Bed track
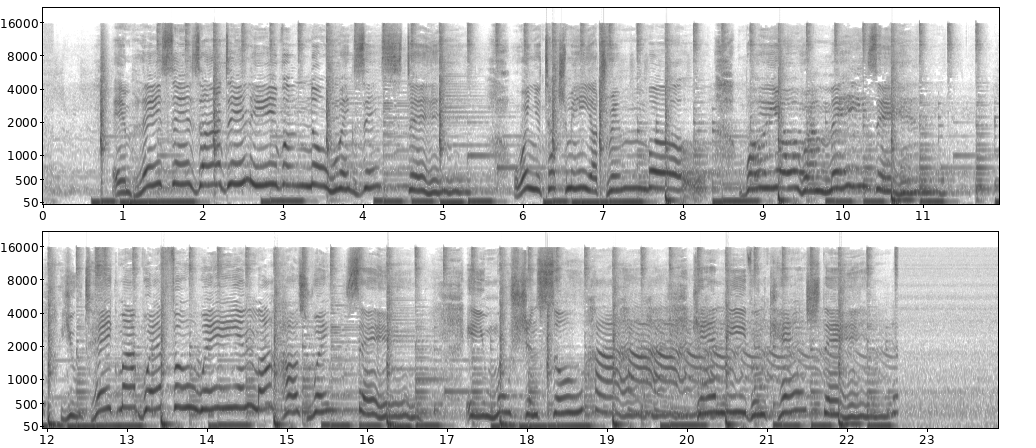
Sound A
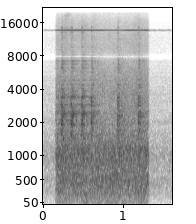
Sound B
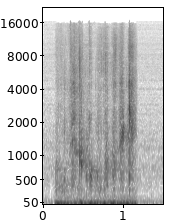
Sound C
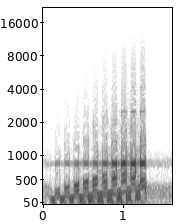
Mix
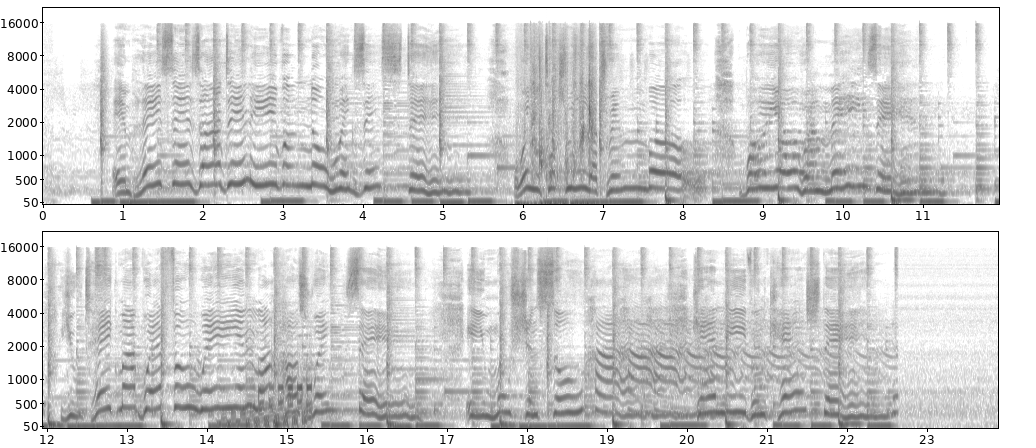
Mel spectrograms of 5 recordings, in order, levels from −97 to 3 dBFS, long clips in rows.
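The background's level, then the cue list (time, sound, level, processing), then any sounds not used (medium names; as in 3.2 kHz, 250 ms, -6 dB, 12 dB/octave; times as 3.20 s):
bed track -14 dB
5.75 s: add B -13 dB
14.03 s: add C -12 dB
not used: A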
